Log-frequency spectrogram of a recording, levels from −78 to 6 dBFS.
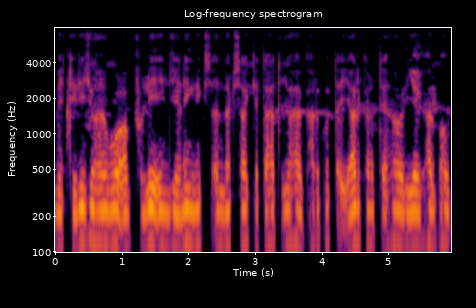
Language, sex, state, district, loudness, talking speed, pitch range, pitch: Hindi, male, Bihar, Begusarai, -22 LUFS, 240 wpm, 110-115 Hz, 110 Hz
